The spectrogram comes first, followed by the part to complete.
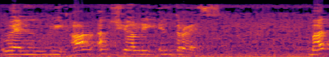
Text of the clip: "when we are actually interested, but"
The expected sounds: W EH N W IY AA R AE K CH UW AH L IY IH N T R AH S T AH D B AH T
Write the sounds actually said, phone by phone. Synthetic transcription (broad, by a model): W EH N W IY AA R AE K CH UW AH L IY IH N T AH T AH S B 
